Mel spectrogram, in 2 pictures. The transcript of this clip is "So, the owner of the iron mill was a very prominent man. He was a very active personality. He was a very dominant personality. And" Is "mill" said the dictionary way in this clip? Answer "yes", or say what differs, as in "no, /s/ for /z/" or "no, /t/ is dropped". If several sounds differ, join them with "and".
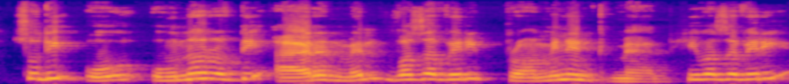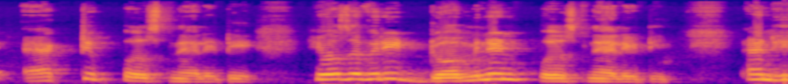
yes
